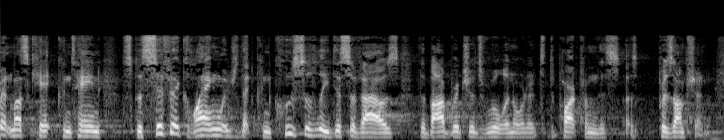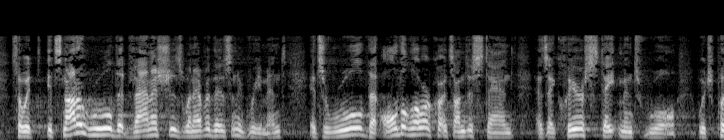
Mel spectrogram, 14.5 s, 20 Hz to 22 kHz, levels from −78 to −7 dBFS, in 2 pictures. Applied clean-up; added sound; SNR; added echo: none; none; none; none.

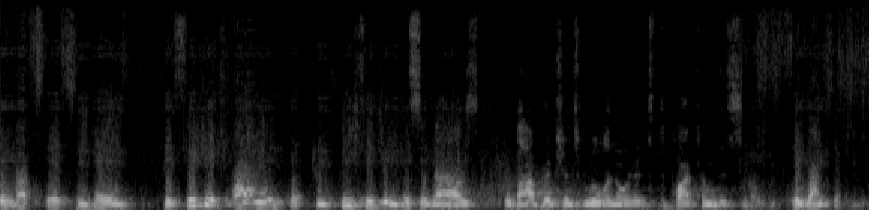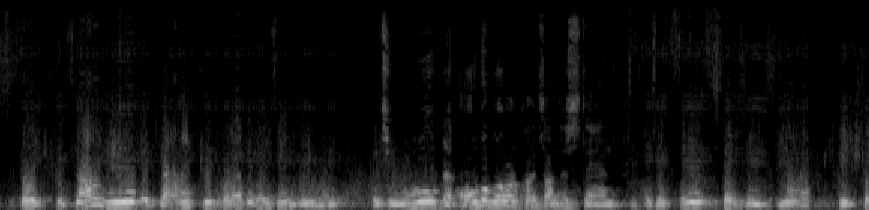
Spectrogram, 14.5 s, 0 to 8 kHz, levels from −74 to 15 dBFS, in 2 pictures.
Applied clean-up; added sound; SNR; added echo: neural separator model SepFormer DNS4.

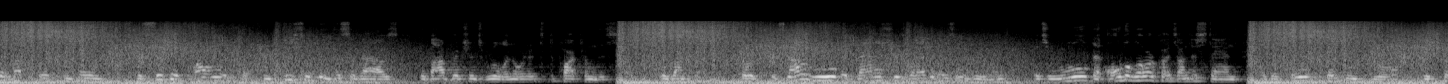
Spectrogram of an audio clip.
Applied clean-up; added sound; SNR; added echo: none; Explosion; 1 dB; reverberation time 0.3 s.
